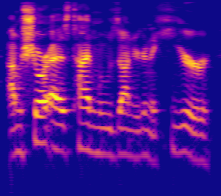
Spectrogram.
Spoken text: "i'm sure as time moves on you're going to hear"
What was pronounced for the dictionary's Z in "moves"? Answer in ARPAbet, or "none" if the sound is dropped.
Z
